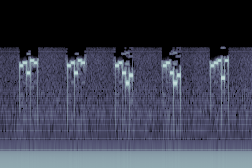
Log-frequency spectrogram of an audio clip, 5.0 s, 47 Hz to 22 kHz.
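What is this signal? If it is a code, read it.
Five-tone selective call (ZVEI), heard as quick runs of five tones, tones of about 70 ms. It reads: 89509 89509 89514 89514 89030
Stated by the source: Five-tone ZVEI selective call, SDR received, from feuerwehr-orlamuende.org fire brigade audio archive.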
